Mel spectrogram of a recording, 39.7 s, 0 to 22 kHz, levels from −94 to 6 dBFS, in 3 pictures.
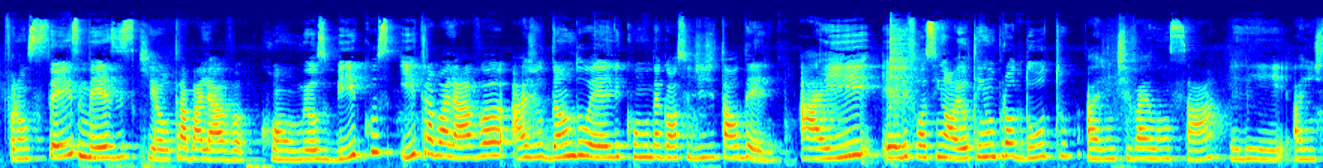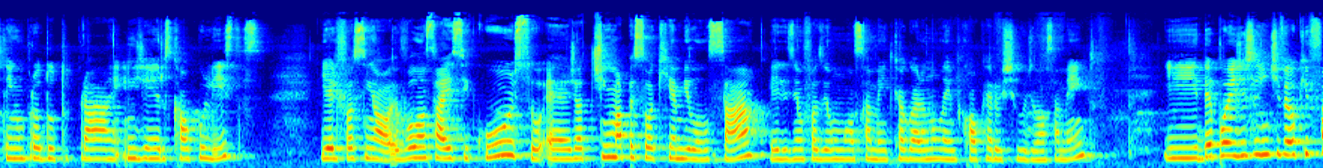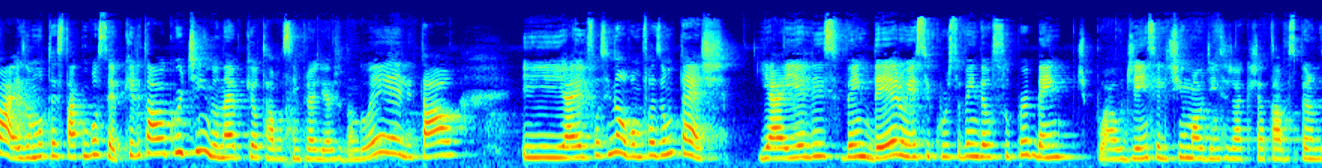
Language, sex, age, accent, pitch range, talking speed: Portuguese, female, 10-29, Brazilian, 230-280 Hz, 205 wpm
